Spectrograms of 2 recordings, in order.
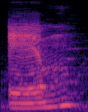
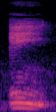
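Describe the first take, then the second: First: The vowel ends with lips closing on M. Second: The vowel is nasalized with no lip closure. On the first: The speaker calls it right. "você vai ter que pronunciar como am, em ... Com som de M mesmo, puxado" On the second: The speaker calls it wrong. "em vez de você pronunciar como"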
